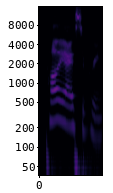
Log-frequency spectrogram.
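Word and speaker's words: polyisoprene: Polly's breehn poly isoprene poly isoprene that's right that's how you say it correctly so they transfer heat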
